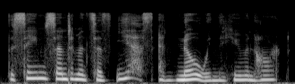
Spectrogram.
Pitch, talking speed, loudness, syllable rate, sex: 220 Hz, 225 wpm, -17 LUFS, 5.4 syllables/s, female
